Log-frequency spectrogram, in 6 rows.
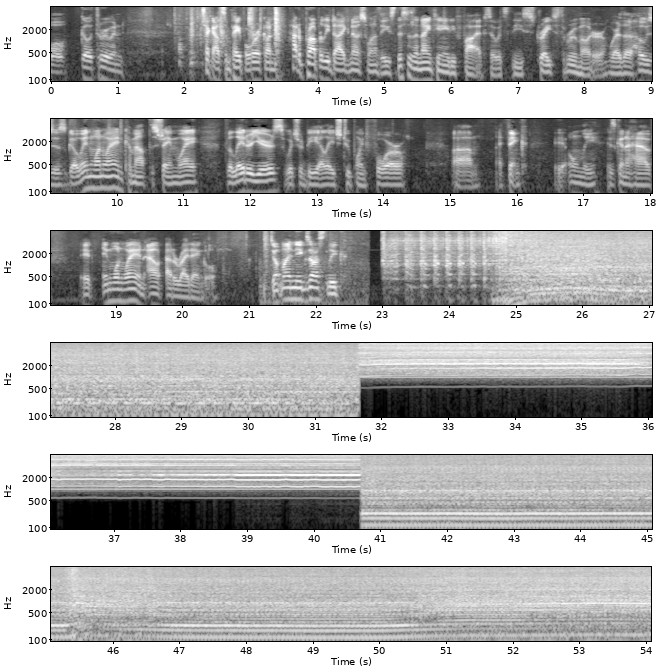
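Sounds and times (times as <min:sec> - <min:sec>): car engine starting and idling: 0:23.0 - 0:31.7, 0:40.7 - 0:54.0.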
